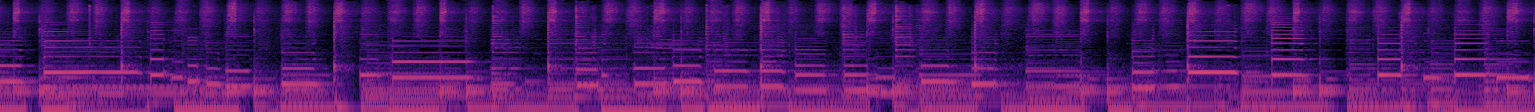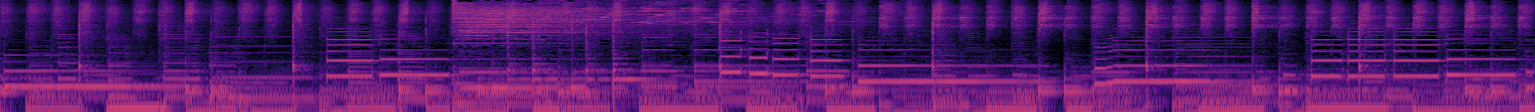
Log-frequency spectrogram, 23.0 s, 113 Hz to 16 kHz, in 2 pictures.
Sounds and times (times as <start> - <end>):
Music: 0.0 - 23.0.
